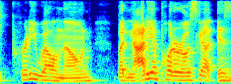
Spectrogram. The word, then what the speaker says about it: Podoroska: Is that how you pronounce it? Right. Yeah, Nadia Podoroska.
